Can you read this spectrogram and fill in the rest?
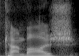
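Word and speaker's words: Cambage: feel like an idiot I thought it was L Cambridge no kage you for clarifying that well this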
